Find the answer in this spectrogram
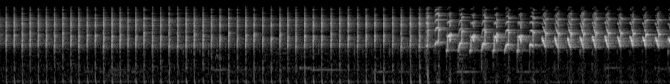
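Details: Fighter lovebird giving a long ngekek, a chatter meant to provoke other lovebirds into answering: a steady, rapid, high-pitched series of harsh notes, about four per second, growing louder and buzzier toward the end.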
